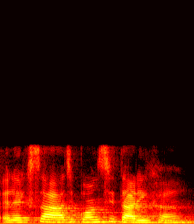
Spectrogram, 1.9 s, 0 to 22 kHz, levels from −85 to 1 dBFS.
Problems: background sounds at intervals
